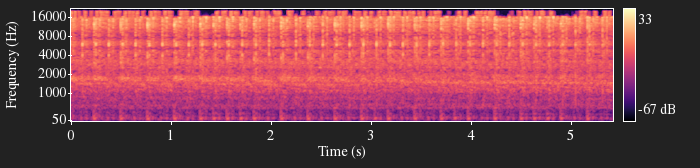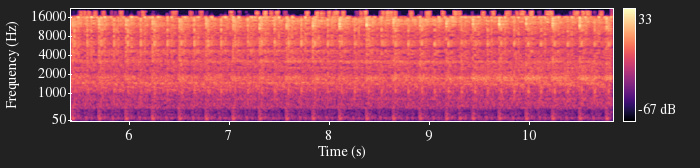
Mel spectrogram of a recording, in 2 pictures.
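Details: Restored Centaur model engine with electronic gas injection and centrifugal governor, ticking over near 900 rpm: beats steady but uneven in spacing and strength; present since carburettor days, unchanged by mixture or timing; suspected combustion chamber design or governor loop instability.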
